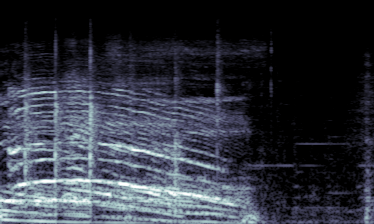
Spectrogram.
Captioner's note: cheering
